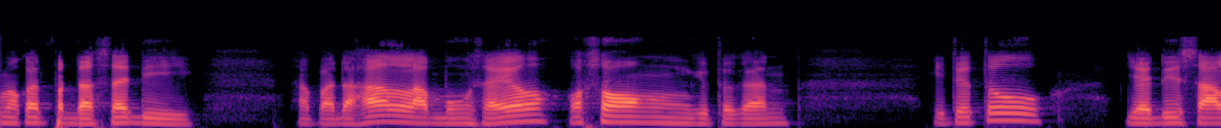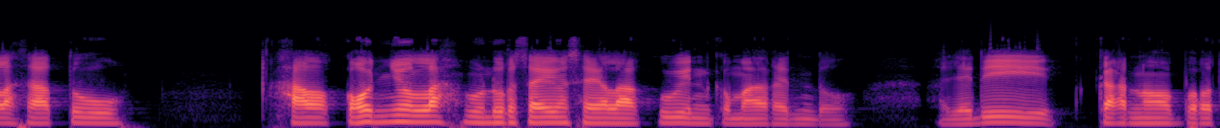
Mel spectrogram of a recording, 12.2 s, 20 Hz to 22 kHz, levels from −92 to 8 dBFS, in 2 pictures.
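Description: Speech carried over a Bluetooth mSBC headset link that is working as designed, with no technical fault to report.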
